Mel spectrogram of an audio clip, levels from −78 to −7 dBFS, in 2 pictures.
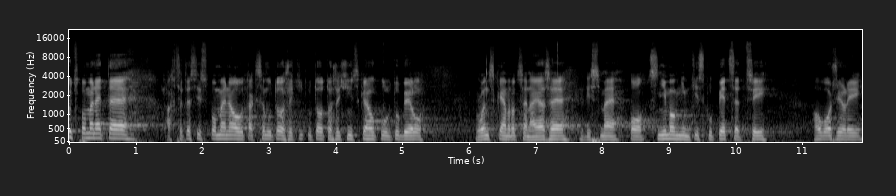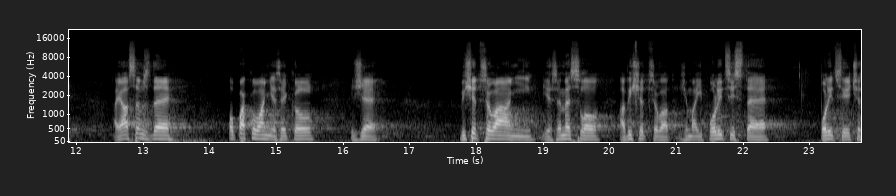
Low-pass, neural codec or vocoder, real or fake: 14.4 kHz; codec, 44.1 kHz, 7.8 kbps, Pupu-Codec; fake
